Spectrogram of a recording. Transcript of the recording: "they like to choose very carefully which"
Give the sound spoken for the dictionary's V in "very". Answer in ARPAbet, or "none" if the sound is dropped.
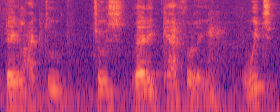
V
